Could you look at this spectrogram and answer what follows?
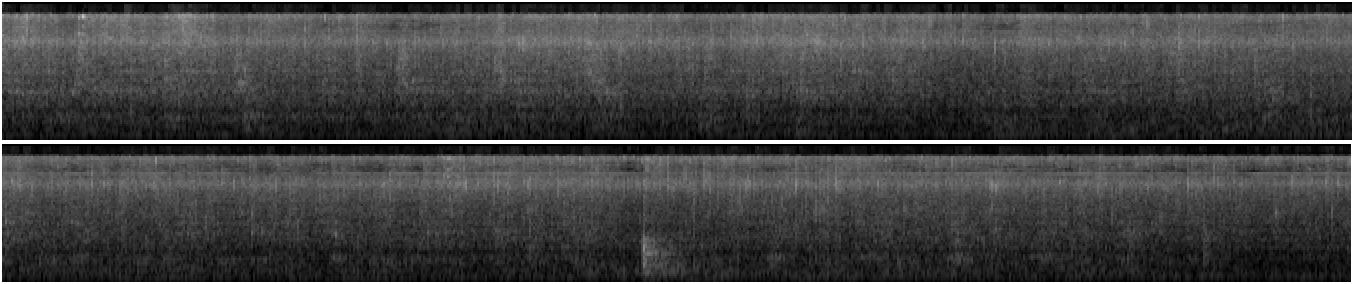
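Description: Ginger garlic paste fries with tomatoes in a pan for a potato and egg curry, a soft, steady sizzle with one sharp utensil clink partway through.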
